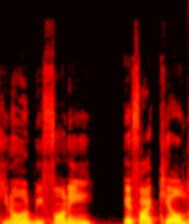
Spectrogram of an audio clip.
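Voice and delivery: plain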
